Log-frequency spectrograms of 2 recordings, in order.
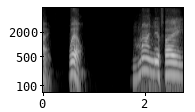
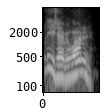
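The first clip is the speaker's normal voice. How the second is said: calling out; 6 semitones higher, 8 dB louder than usual. Acted. Calling everyone to stop.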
